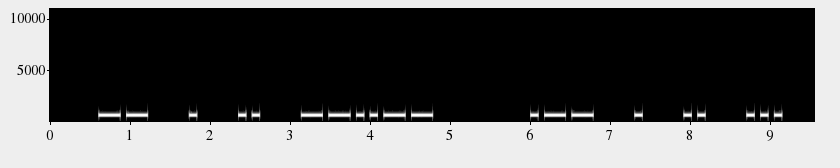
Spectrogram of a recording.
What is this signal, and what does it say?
Morse code, heard as a keyed tone, about 14 wpm, spaced as for 10 wpm, 680 Hz. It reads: MEI, WEIS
